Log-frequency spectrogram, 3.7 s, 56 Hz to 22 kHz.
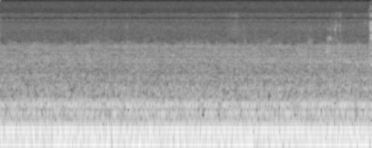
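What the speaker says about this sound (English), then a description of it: "He's reversing his truck." A semi truck, an 18-wheeler, reversing nearby with a steady low engine rumble that holds constant throughout, no voices and no warning beeps.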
